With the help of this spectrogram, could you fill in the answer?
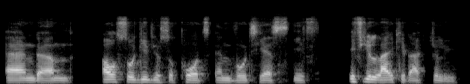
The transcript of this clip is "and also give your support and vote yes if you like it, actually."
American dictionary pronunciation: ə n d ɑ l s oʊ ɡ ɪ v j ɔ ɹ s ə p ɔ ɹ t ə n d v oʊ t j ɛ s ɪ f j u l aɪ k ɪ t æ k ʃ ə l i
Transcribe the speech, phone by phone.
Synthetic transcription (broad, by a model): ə n d ɑ l s oʊ ɡ ɪ v j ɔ s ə p ɔ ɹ t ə n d v oʊ t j ɛ s ɪ f j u l aɪ k ɪ t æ k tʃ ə l i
